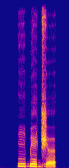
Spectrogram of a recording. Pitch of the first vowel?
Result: low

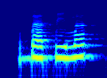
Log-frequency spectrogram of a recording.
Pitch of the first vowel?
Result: high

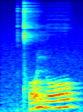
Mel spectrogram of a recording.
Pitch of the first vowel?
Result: rising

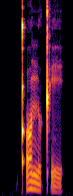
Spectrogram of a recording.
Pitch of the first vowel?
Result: high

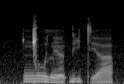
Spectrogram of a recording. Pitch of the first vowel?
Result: falling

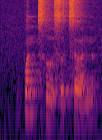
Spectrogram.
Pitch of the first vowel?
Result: high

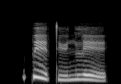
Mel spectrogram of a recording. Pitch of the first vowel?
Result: falling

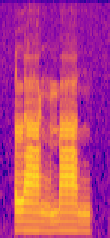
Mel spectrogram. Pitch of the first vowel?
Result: low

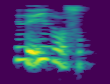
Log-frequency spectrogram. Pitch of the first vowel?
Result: high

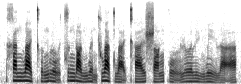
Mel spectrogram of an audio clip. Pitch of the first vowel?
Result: high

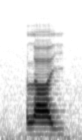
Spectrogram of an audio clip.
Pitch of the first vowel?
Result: high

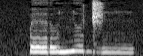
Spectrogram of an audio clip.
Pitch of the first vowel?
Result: low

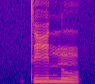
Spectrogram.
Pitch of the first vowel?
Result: high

